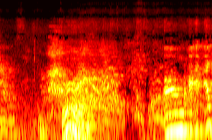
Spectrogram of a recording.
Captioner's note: audience gasps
